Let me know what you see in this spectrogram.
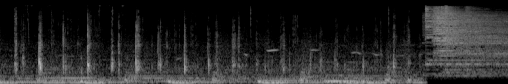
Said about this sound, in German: Und auf dem weiten Zirkusgelände werden Pferde zum Aufwärmen ausgeführt.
